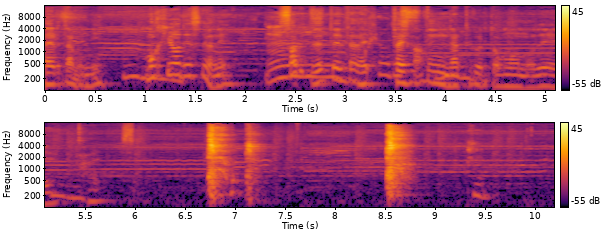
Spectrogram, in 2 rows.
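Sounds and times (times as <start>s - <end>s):
speech: 0.0s - 6.0s, 9.4s - 9.7s
person choking and coughing mid-conversation: 6.8s - 7.3s, 8.5s - 8.8s.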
